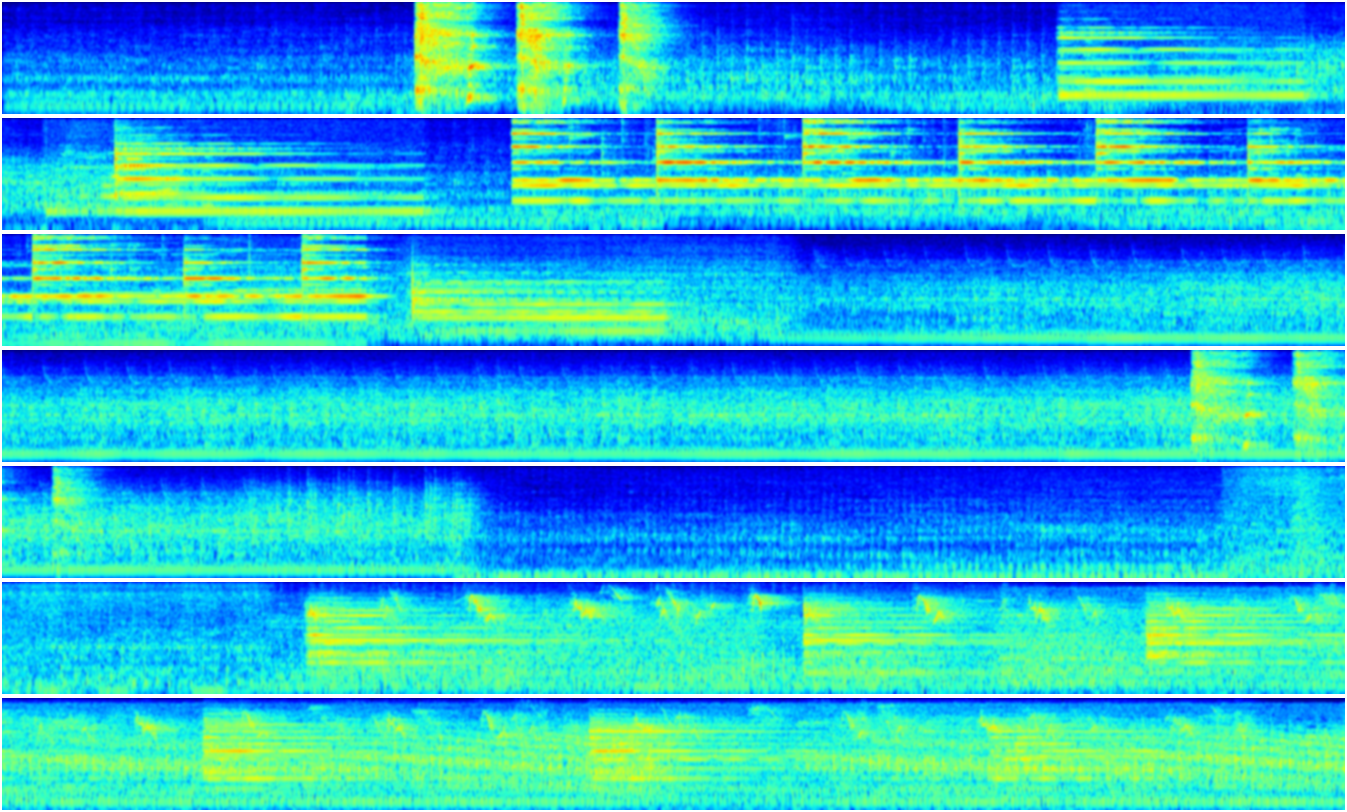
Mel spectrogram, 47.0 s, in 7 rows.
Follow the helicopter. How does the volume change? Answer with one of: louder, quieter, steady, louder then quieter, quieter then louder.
louder.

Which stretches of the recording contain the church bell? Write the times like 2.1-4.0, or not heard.
5.2-16.8, 35.0-46.6.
